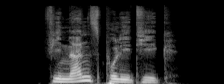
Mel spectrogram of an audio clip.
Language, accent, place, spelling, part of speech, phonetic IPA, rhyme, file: German, Germany, Berlin, Finanzpolitik, noun, [fiˈnant͡spoliˌtiːk], -ant͡spolitiːk, De-Finanzpolitik.ogg
- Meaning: financial / fiscal policy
